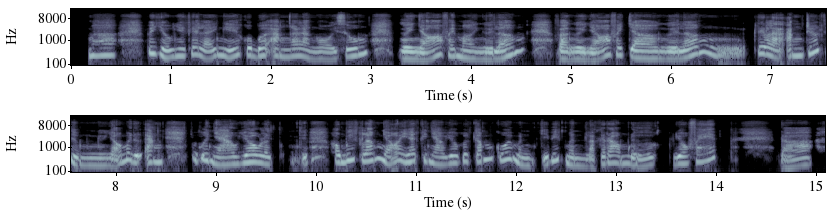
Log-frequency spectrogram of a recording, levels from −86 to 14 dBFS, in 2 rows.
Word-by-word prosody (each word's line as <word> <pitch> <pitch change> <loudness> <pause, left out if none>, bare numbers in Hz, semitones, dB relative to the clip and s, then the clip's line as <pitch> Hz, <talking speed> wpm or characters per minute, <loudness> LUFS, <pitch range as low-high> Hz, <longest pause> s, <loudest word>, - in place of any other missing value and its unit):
Mà 235 +2 -1 0.3
ví 290 - +3
dụ 205 -6 +3
như 220 +2 -1
cái 255 +2 -3
lễ 190 0 0
nghĩa 215 -1 +1
của 235 -2 +2
bữa 225 +1 +1
ăn 210 -3 -1
á 220 +1 -1
là 210 - 0
ngồi 165 -2 -4
xuống, 225 +10 +2 0.3
người 170 -1 +6
nhỏ 160 +10 +3
phải 220 -3 -2
mời 185 -5 -1
người 160 -1 +1
lớn, 225 - +2 0.3
và 170 - +4
người 165 -1 +3
nhỏ 155 +11 +2
phải 240 - -1
chờ 175 -6 +2
người 165 -1 +2
lớn, 205 +10 +3
ừm, 250 -5 -4 0.2
tức 275 - +2
là 250 - +4
ăn 225 +1 +1
trước 320 +9 +2
thì - - +3
người 175 -1 -4
nhỏ 170 - 0
mới 290 +4 0
được 450 - +6
ăn, 240 - +1 0.3
chứ - - -4
cứ - - +1
nhào 200 -6 +1
vô 235 0 +5
là 205 - +1 0.3
t - - -6 0.3
hông 235 -1 +1
biết 285 +1 0
lớn 265 +3 +4
nhỏ 290 - +2
gì 250 -3 +1
hết, 260 - 0
cứ 275 - -6
nhào 200 -4 -2
vô 220 - +3
cứ 255 - -2
cắm 285 +6 -1
cúi 305 +1 0
mình 185 - -1
chỉ 370 - 0
biết 280 - -1
mình 175 -4 -3
là - - -3
cái 205 - -5
đó 225 - +2
hổng 215 -1 -3
được, 175 0 -2 0.2
vô 210 0 +4
phép, 255 - -3 0.6
đó. - - -2
220 Hz, 270 wpm, -22 LUFS, 180-250 Hz, 0.6 s, người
